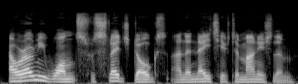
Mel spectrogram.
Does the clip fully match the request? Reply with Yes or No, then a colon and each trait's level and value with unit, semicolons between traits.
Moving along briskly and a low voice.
Yes: fast, 240 wpm; low, 125 Hz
